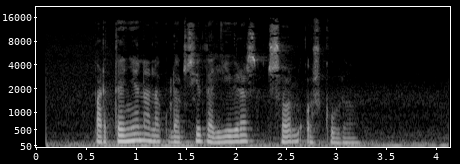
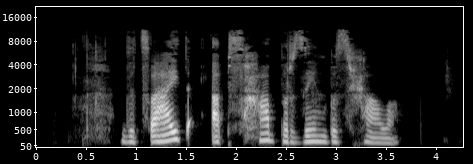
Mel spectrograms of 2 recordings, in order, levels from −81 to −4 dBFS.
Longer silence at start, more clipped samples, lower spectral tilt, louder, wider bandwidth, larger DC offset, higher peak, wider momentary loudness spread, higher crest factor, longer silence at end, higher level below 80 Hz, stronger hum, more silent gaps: second, 0.1 s vs 0.6 s; neither; about the same, -5.5 dB/octave vs -5 dB/octave; second, -31 LUFS vs -22 LUFS; first, 15.5 kHz vs 11.5 kHz; neither; second, -14 dBFS vs -2 dBFS; about the same, 20 LU vs 21 LU; about the same, 18 dB vs 22 dB; second, 0 s vs 0.7 s; first, -44 dBFS vs -70 dBFS; neither; neither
